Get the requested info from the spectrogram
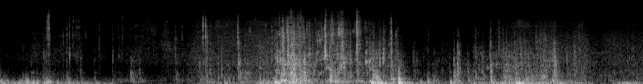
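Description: Knocks and clatter of handling on a bass boat deck while a fish goes into the livewell and the hatch lids are worked, with a louder run of knocks about three seconds in.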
